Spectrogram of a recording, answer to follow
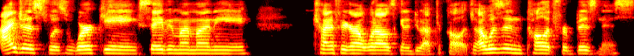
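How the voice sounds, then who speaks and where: A woman with an American accent, monotone and flat in intonation, over a quiet background. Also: medium pitch for a woman. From US South. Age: 20s. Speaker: sneaker shop owner. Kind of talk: casual chat. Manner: halting.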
